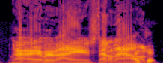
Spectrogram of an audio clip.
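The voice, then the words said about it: Imitates another person's voice. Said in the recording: “Doing my Richard Boone impersonations”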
